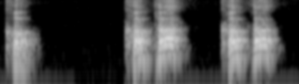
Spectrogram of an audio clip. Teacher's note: the tongue first goes back, goes ahead to take the ha, and then the vowel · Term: aspirated letters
